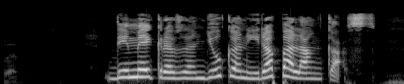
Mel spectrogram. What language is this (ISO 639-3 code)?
cat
